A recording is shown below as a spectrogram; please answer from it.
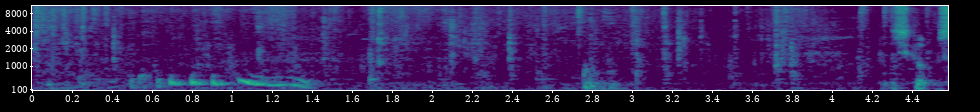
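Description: Sheffield Tippler pigeon giving a few soft throaty coos, faint and close, with light shuffling and small taps between calls and no talking.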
